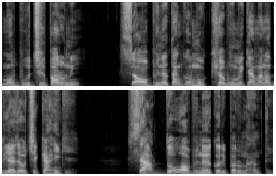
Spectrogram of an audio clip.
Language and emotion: Odia, disgusted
